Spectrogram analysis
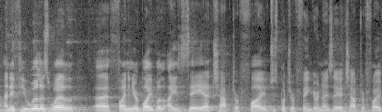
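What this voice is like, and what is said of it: Thick Cork Irish accent. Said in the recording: “my Cork accent was just getting thicker”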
